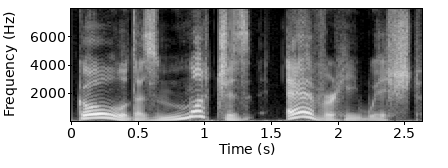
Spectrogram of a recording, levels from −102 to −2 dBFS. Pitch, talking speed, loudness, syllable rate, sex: 165 Hz, 160 wpm, -17 LUFS, 3.5 syllables/s, male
